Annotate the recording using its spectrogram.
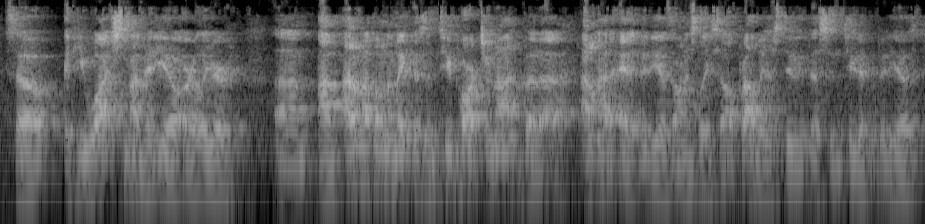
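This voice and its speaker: A man's voice: fairly low pitch, flat delivery, a little hiss or hum. Breathless man in his forties in an echoey gym. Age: 40s. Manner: careful, deliberate enunciation with many fillers. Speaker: personal trainer. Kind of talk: casual workout vlog. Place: gym, indoors. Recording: echoey, distant, dull gym recording.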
